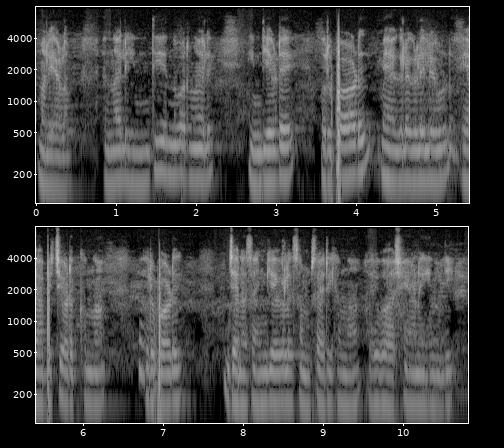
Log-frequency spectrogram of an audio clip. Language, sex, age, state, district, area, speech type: Malayalam, male, 18-30, Kerala, Kozhikode, rural, spontaneous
